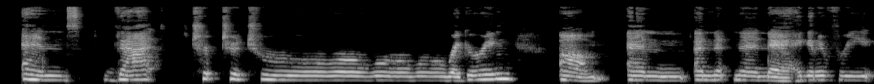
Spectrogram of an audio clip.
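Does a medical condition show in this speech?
Yes: stuttering; stuttering since childhood, less physically hard over time, frequency unchanged or higher at times; occasionally gets really stuck, particularly hard blocks, mostly less physical effort, stuttering amount unchanged; here repeated sounds, repeated words, blocks.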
